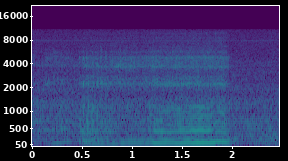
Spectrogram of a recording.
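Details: Tired sleeping Airedale dog giving a single drawn-out, rumbling breath with a low buzzing flutter; snoring.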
